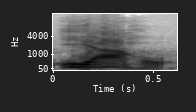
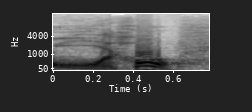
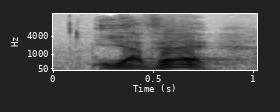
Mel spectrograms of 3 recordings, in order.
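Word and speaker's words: Yahweh: tal questão Em contrapartida parece bastante claro que a pría original de yavé foi yaho ou yahu de onde vem então uma pronúncia yavé atestada sobretudo pelos pais da igreja trata--se simplesmente de uma especulação erudita a partir da apresentação Divina em Êxodo 314 né Eh Y de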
